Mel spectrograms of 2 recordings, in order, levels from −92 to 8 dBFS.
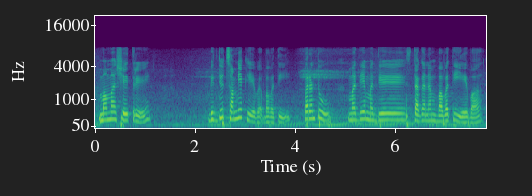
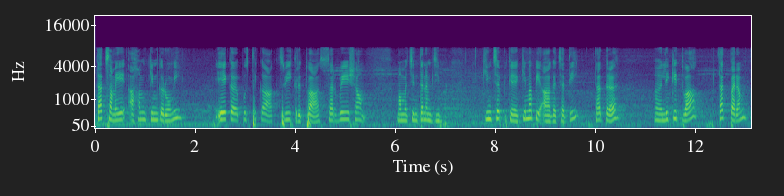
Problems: constant background noise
